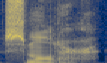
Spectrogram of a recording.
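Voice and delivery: ordinary delivery, nothing marked

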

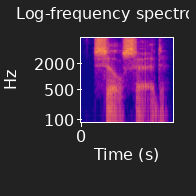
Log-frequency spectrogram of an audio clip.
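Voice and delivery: usual speaking voice

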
